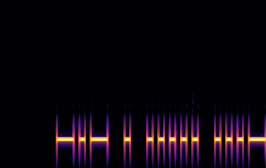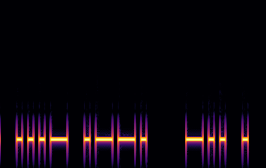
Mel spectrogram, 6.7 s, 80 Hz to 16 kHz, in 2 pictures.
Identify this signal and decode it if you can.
Morse code, heard as a keyed tone, about 17 wpm, 700 Hz. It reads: KE5VVP DE
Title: USA Callsign DE Callsign 17wpm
